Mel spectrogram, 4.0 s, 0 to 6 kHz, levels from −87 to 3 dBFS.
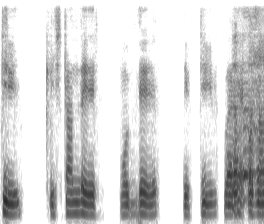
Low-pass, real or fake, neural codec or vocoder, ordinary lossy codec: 5.4 kHz; fake; codec, 16 kHz in and 24 kHz out, 0.6 kbps, FireRedTTS-2 codec; none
